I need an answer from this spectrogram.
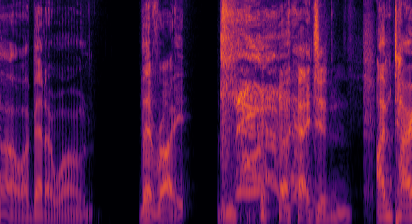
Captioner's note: laughs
